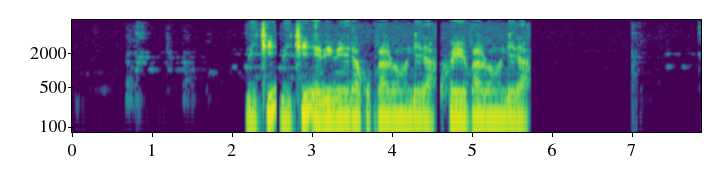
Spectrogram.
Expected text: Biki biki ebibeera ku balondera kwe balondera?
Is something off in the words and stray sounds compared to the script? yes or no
no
